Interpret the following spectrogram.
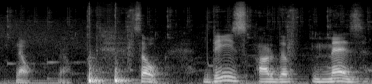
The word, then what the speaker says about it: Meze: So, these are the MEZE.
